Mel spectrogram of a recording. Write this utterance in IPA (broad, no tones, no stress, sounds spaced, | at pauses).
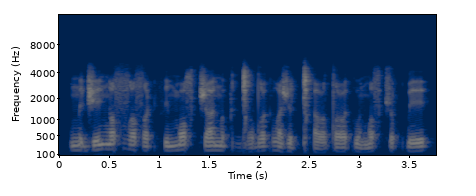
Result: n ə d͡ʒ e ŋ ɛ sˤ z i sˤ a k θ i m ø sˤ t͡ʃ a n ɔ k ɡ͡ǀ ɔ dˤ o k ðˤ a ʒ i ǀʰ a tˤ e k o n ə sˤ t͡ʃ ø k k͡p e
